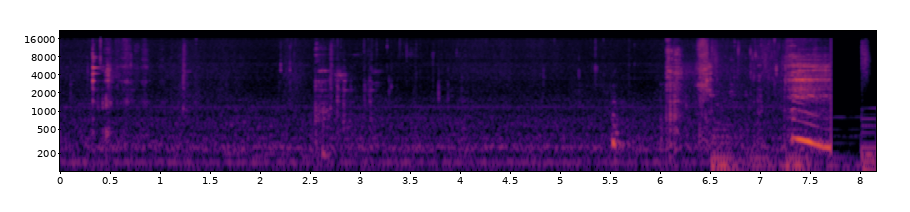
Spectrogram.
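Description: Scattered light clinks and taps of a plate and food being handled on a kitchen counter, over a steady room hum. Near the end comes a low thump and a brief louder burst with a falling, voice-like sound, then the sound cuts off abruptly.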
